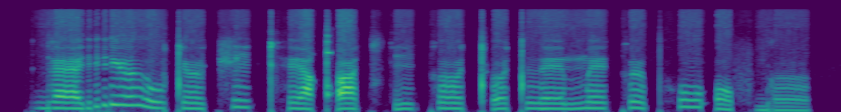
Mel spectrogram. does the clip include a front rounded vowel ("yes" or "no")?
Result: yes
